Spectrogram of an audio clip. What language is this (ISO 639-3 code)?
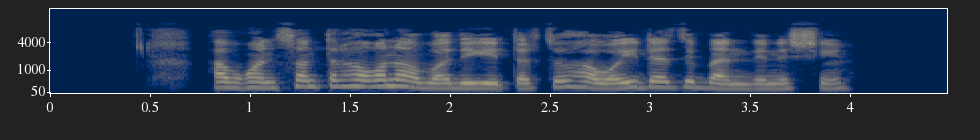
pus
